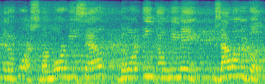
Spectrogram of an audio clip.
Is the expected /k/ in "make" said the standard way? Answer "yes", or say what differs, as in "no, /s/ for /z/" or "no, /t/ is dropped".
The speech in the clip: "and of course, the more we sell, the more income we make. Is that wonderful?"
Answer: no, /k/ is dropped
